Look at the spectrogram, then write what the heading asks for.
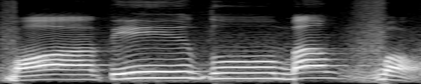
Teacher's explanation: Po itu adalah huruf qalqalah. Jadi wajib mantul. Nah, ketika pantulannya ini apalagi ketika dia pantulan kubro ya, qalqalah kubro.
